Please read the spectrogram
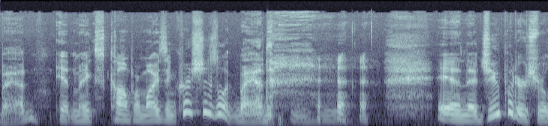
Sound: he laughs

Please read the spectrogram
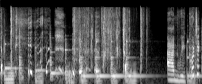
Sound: laughing

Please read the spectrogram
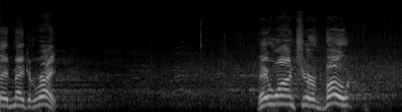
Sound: applause

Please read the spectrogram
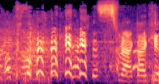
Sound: laughing

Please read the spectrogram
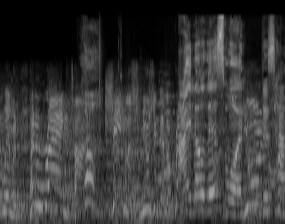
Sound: gasps

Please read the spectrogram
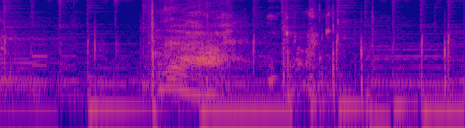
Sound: racket smacking; Marshall grunting; Phillip grunting

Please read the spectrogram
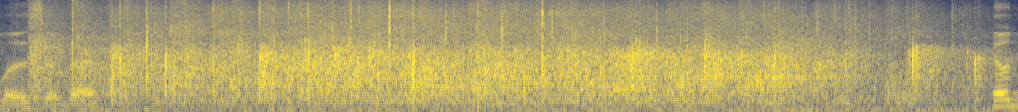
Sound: audience applauding

